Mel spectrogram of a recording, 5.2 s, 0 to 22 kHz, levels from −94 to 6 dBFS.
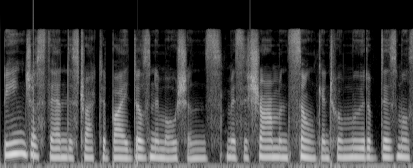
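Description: Three blocks of digital silence interrupt the speech, at 0.42 s (about 2 ms), 1.72 s (5.8 ms, fitting a 256-sample buffer) and 3.12 s (11.6 ms, fitting a 512-sample buffer). The output buffer likely went unfilled, so the audio drops abruptly to silence and back, giving a tick or dip.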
